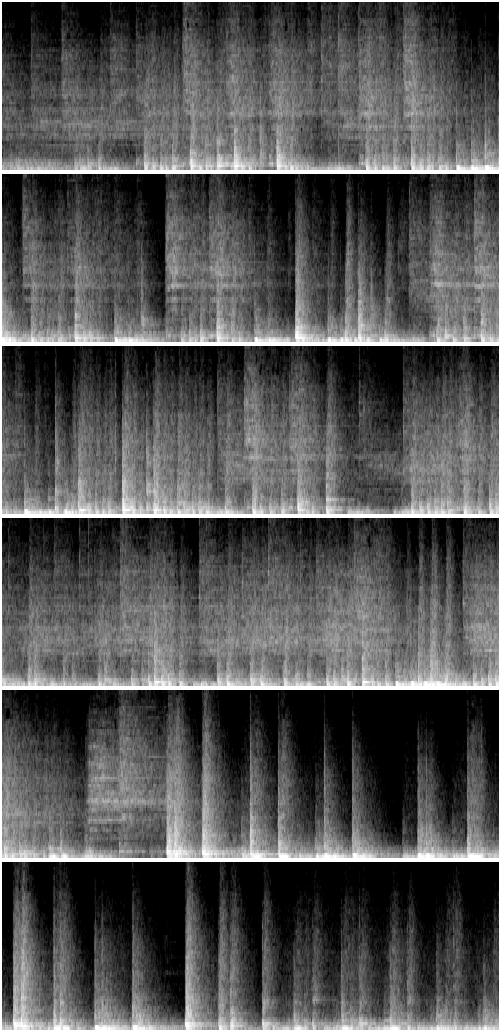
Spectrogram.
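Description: Live jazz band with the drum kit to the fore: busy snare, tom and cymbal playing over held bass notes. The drumming turns sparser and more accented about two-thirds of the way through.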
